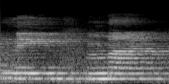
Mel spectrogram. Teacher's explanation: your oral part is closed and the air and the sound, it passed through the nasal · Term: nasal sounds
